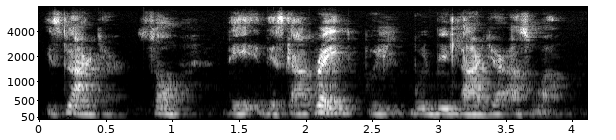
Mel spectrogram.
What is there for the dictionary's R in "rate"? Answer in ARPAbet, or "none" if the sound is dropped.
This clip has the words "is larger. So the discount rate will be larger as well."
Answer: W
